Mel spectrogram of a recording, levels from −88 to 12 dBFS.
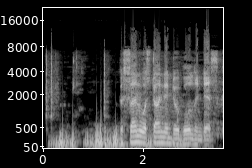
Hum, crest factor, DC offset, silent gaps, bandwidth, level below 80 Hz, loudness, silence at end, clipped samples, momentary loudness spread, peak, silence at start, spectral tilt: none; 14 dB; under 0.1%; none; 14 kHz; -32 dBFS; -12 LUFS; 0 s; under 0.1%; 13 LU; 0 dBFS; 0.05 s; -3.5 dB/octave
